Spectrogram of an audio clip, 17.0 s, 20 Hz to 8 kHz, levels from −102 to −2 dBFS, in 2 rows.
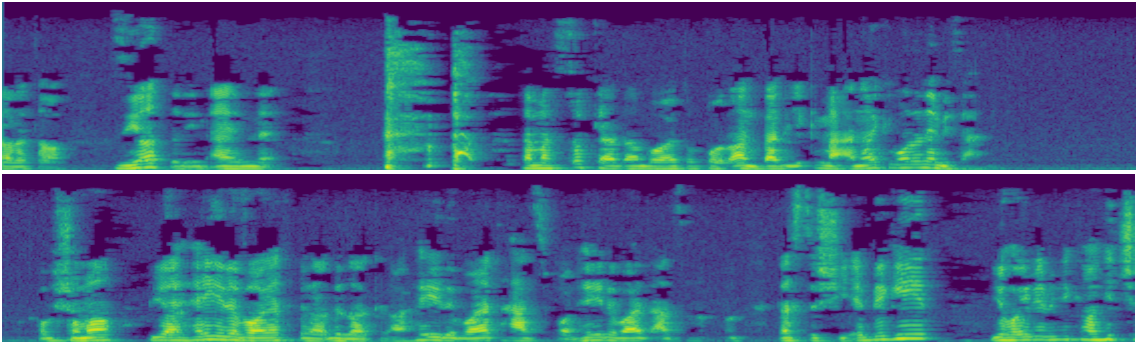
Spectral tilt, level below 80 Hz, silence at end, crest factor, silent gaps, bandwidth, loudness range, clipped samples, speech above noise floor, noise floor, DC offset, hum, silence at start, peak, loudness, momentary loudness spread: -5.5 dB/octave; -48 dBFS; 0 s; 20 dB; none; 7.6 kHz; 3 LU; under 0.1%; 38 dB; -57 dBFS; under 0.1%; none; 0 s; 0 dBFS; -19 LUFS; 11 LU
